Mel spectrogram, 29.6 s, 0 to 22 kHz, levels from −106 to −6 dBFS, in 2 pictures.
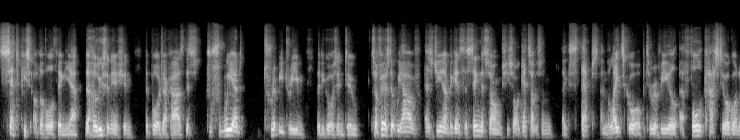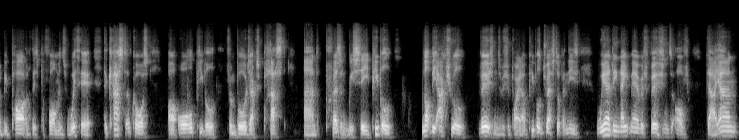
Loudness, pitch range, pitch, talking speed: -24 LUFS, 95-125 Hz, 105 Hz, 195 wpm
